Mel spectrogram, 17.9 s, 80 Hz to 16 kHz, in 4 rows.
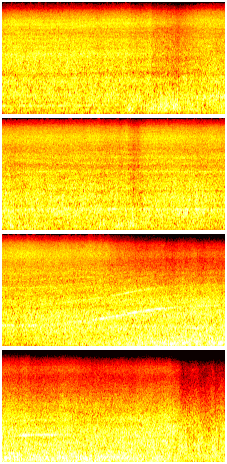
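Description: Boeing 757-200's twin turbofan engines at take-off power, the jet blast hitting the microphone as a loud, steady rushing noise. Engine whine tones rise in pitch about two-thirds of the way through as the jet accelerates away down the runway, and the noise eases off near the end.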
